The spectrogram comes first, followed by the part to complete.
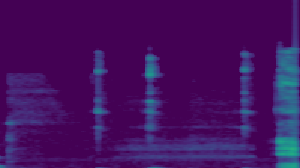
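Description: Mostly near silence, broken by a faint single click and, about a second in, a short soft sound; speech ends just at the start and begins again near the end.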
